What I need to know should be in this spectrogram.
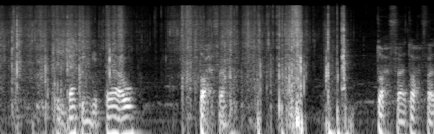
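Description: A padded plastic mailer rustles and crinkles.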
